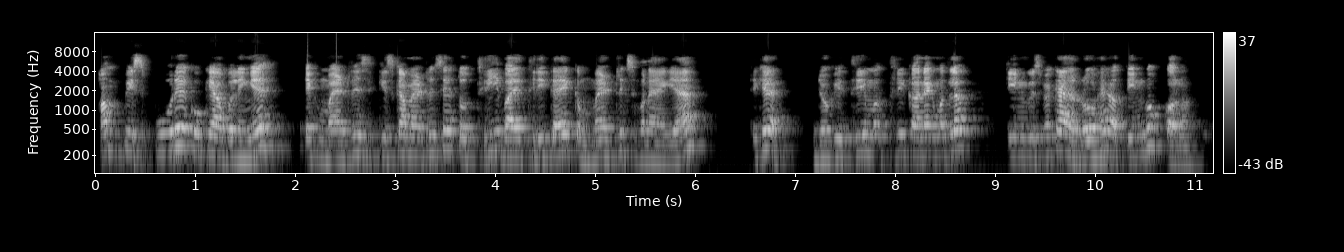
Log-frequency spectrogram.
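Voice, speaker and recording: High-voiced man teaching math, echoey room. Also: a little fast, a bit bright. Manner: repeats questions to the class and answers them himself. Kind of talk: classroom board lesson. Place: classroom with a board. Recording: echoey room, from a distance, dull lo-fi sound.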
